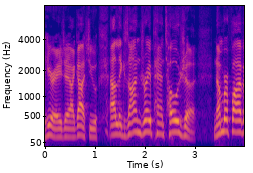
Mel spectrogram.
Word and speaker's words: Alexandre Pantoja: i mean i'm gonna show you how to pronounce it right here aj i got you alexandre pantosia number five alexandre pantoja facing off against mannell cape at flyweight and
